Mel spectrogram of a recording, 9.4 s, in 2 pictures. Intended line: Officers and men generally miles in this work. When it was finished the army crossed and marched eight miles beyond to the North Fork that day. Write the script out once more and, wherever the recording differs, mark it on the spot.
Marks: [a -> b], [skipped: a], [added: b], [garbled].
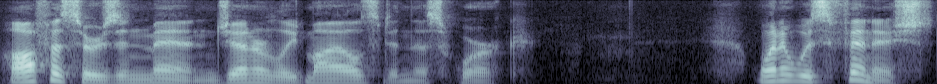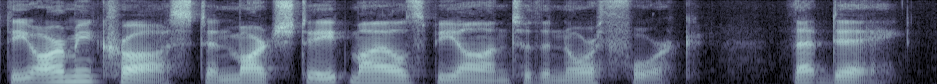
Officers and men generally miles in this work. When it was finished the army crossed and marched eight miles beyond to the North Fork that day.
